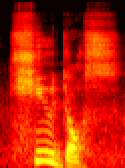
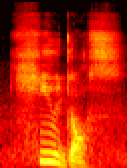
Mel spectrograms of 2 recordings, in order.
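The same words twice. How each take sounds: First: A y sound follows the k, like queue. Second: The same.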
